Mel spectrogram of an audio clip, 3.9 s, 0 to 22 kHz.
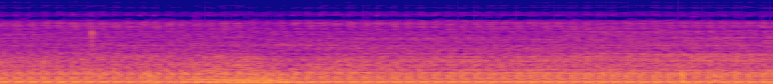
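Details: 1979 Honda CT90 Trail 90 after the carburetor slide was switched out: small single putters at a quick, fairly even idle with no misfire or rattle; sounds healthy and settled.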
